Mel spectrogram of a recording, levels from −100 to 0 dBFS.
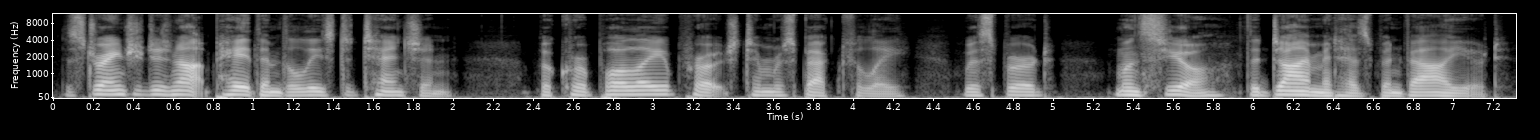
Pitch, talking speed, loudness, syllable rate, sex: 130 Hz, 170 wpm, -21 LUFS, 5.8 syllables/s, female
